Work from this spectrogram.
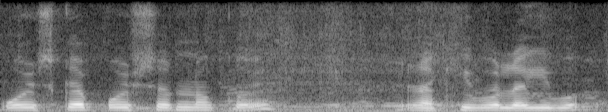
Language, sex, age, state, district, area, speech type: Assamese, female, 60+, Assam, Biswanath, rural, spontaneous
